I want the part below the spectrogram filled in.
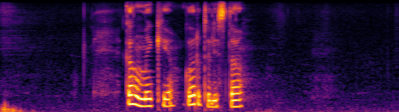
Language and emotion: Russian, neutral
